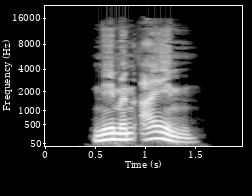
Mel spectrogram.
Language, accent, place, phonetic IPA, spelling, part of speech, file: German, Germany, Berlin, [ˌnɛːmən ˈaɪ̯n], nähmen ein, verb, De-nähmen ein.ogg
- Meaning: first/third-person plural subjunctive II of einnehmen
